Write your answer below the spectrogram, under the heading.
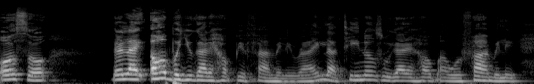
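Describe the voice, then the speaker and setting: Here is a woman with a Dominican accent. Her intonation is lively. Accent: Dominican Spanish accent, noticeable. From Dominican Republic. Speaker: former beauty queen and real estate agent. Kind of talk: casual interview chat. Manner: animated.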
